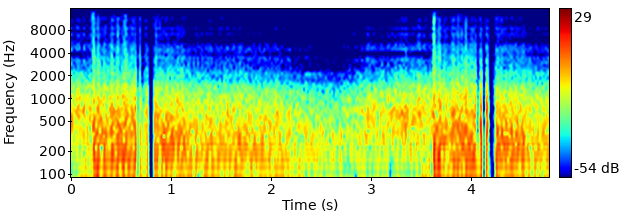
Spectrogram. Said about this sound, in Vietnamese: Đạn pháo kích và súng nổ vẫn tiếp tục ở Aleppo.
